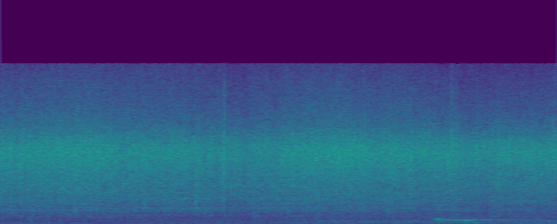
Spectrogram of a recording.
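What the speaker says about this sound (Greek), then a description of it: "Τώρα θα ανακατέψουμε να πάει παντού." Mustard being stirred into a hot crayfish-and-shrimp sauce in a pan gives a steady, even steam-and-sizzle hiss that runs throughout, with no distinct scraping strokes.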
